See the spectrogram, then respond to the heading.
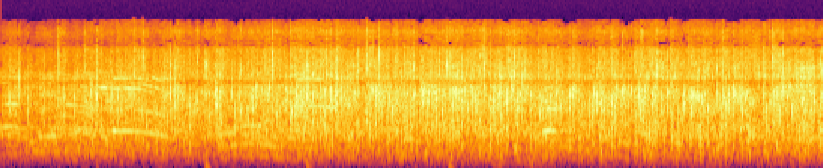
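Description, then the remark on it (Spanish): An audience breaks into sustained applause for the Lord during a sermon, a dense, steady wash of many hands clapping at an even loudness, with a few murmured voices and cheers mixed in throughout. “Siempre el Señor ese aplauso, los fuerte.”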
